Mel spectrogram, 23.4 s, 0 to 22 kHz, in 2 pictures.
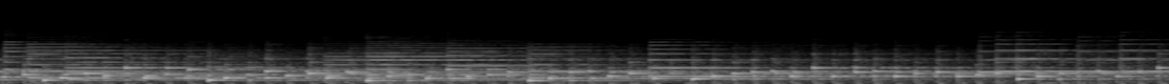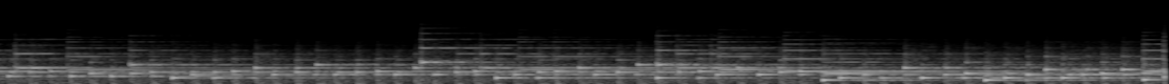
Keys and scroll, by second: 0.1 r, 1.4 space, 1.8 p, 3.2 space, 4.0 m, 4.6 Right, 4.8 Left, 5.8 space, 6.6 m, 7.5 1, 7.9 Return, 11.0 Return, 13.9 Escape, 16.9 space, 17.4 e, 20.6 space, 21.4 e.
